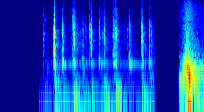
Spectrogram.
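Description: Keyboard-typing sound effect: about a dozen quick key clicks over roughly a second, then a louder short whoosh-like hit near the end as a logo sting.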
